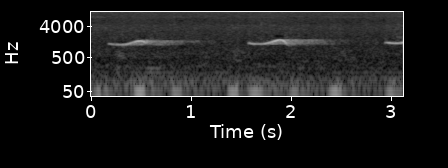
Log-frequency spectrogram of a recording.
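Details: Owl calling with drawn-out whistles that rise and then trail off flat, two full notes about 1.4 seconds apart and a third just starting.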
